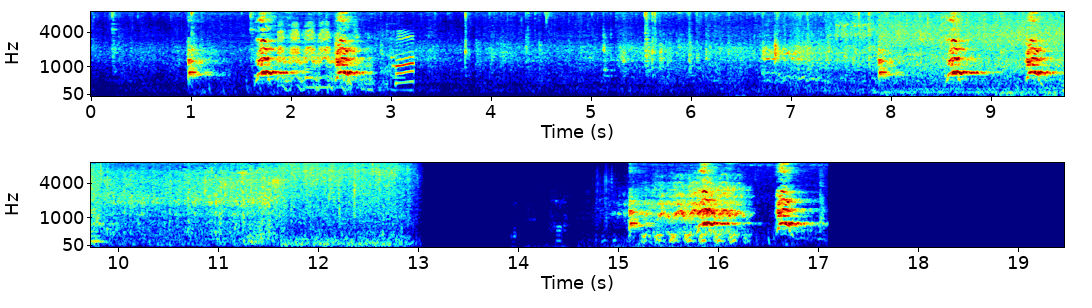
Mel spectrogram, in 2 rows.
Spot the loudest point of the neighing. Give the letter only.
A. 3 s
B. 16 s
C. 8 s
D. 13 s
B.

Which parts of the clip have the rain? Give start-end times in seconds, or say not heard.
0.0-13.1.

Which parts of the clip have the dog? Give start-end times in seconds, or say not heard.
0.9-2.9, 7.8-9.8, 15.1-17.1.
